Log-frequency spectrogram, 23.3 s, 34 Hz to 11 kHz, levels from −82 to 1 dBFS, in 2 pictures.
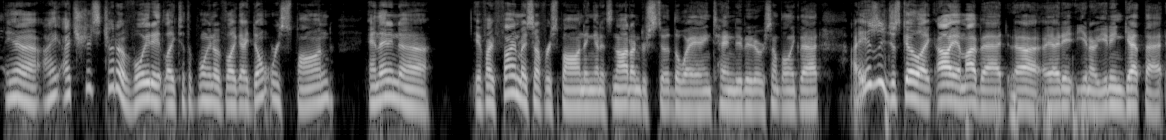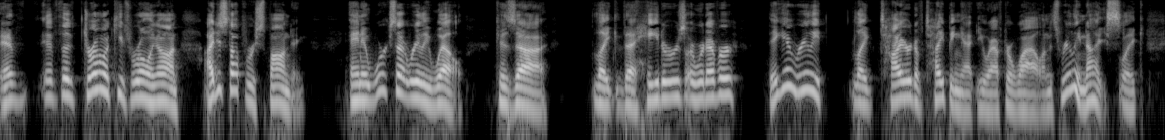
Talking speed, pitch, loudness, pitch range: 250 wpm, 155 Hz, -23 LUFS, 135-190 Hz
